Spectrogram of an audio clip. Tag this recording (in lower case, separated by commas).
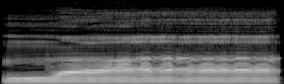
singing, human voice, male singing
